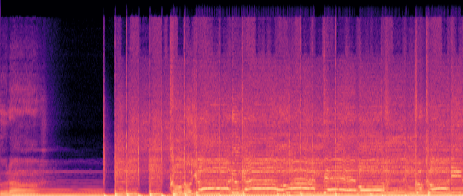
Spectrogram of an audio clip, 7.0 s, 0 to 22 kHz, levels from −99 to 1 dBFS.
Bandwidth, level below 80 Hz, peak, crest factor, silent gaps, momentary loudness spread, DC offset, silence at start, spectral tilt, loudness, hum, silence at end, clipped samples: over 20 kHz; -20 dBFS; 0 dBFS; 10 dB; none; 7 LU; under 0.1%; 0 s; -5.5 dB/octave; -12 LUFS; none; 0 s; under 0.1%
